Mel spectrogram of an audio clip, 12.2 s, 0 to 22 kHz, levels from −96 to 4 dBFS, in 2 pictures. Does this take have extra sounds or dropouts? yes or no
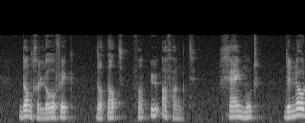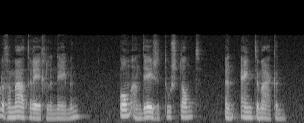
no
